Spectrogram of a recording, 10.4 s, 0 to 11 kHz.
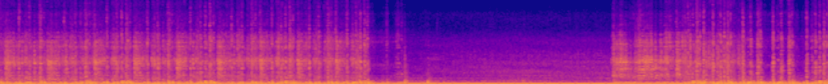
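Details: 1959 AMC Rambler Ambassador V8 parked 39 years, with three very low-compression cylinders (sticky valves or rings suspected), running on a little fuel: a loud, lumpy, uneven rumble. Rough running from low compression.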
